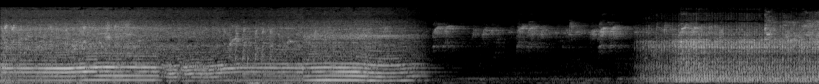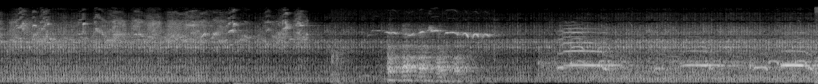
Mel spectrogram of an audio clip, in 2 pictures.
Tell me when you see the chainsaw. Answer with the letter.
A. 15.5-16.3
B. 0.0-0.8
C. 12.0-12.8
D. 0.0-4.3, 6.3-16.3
D.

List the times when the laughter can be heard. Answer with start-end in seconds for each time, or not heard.
12.0-12.8.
